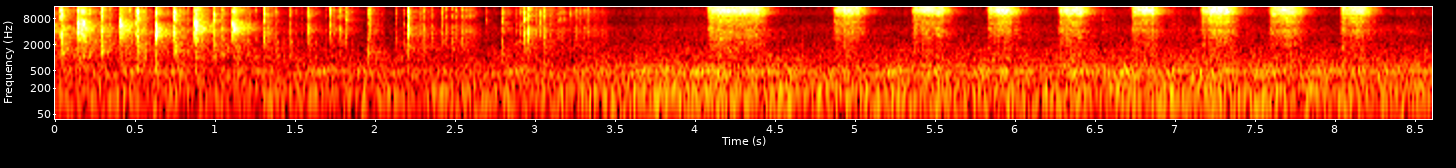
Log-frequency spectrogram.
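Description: Spray paint lays an undercoat of light coats in a small homemade spray booth. Faint clicking comes first, then a close, rhythmic series of short, sharp hissing spray bursts.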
